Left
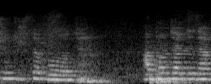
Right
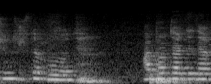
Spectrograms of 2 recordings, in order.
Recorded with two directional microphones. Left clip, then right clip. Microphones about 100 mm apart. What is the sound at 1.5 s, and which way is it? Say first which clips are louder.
Speech: even; 20° right (ahead or behind).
